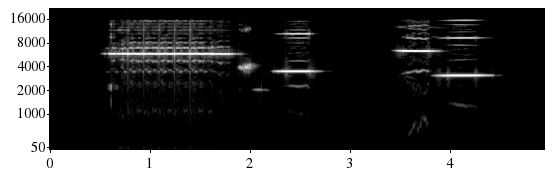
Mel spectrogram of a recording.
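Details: Black-faced Solitaire (Myadestes melanops) song: a bright, ringing, flute-like phrase of pure high whistles, then a pause and two more clear bell-like notes.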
